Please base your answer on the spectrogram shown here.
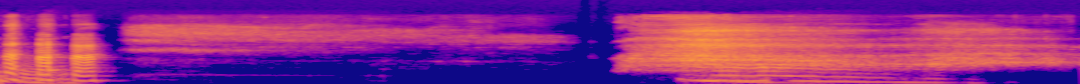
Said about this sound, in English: I just invite everybody right now to take a nice deep cleansing breath in through your nose and then out through your mouth. Yeah, let's do that one more time.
